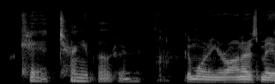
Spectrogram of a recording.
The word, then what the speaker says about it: Beaudoin: Attorney Fishman, I'm sorry, I got your name wrong. Okay, Attorney Bowden. Good morning, Your Honors. May it please the court, for the Commonwealth.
